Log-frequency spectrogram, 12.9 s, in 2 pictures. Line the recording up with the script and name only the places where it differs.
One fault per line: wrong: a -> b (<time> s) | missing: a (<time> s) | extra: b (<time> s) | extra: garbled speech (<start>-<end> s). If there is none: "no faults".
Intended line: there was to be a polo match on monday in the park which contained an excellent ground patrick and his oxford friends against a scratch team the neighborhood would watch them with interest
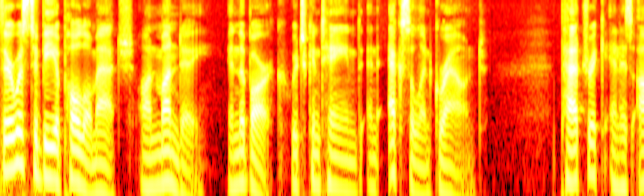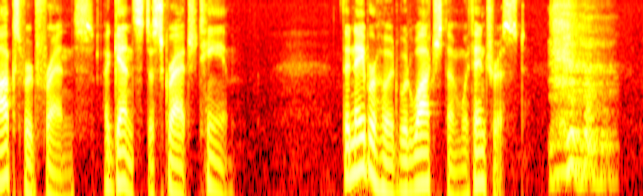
wrong: park -> bark (2.5 s)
